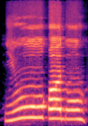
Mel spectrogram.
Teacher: واو مدہ ہے تو 1 الف کے برابر کھینچیں گے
